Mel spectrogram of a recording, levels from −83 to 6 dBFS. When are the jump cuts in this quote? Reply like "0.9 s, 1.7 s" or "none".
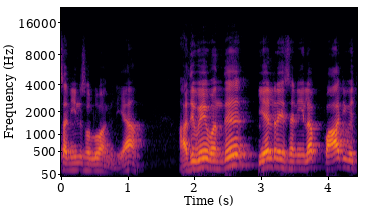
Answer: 2.9 s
